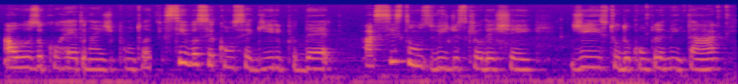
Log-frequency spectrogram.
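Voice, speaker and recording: A woman's voice: mid-range voice, warm tone. A woman from Brazil, a primary school teacher, patiently explaining a recorded lesson to children step by step.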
